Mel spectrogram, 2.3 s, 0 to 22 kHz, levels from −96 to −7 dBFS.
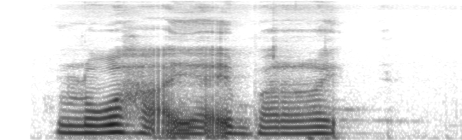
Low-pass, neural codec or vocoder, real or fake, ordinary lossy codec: none; none; real; none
